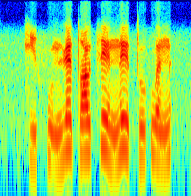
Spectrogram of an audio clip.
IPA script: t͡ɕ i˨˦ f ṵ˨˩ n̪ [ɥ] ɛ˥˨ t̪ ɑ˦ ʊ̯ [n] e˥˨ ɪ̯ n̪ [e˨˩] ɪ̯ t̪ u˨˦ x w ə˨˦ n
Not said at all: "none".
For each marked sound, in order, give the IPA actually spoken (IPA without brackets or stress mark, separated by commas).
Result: ɥ, t͡s, e˥˨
